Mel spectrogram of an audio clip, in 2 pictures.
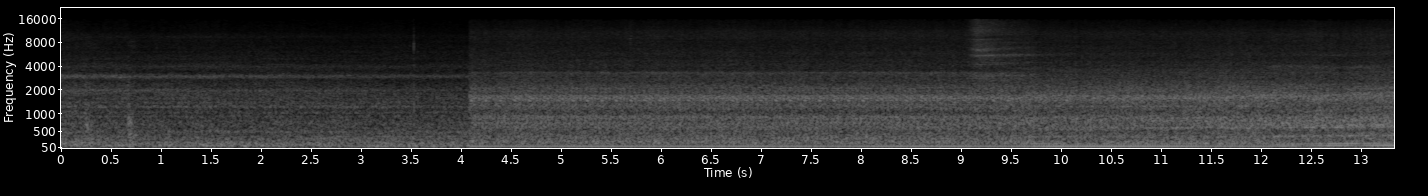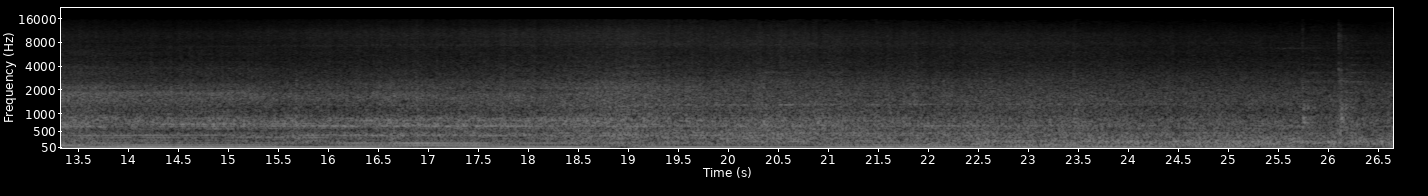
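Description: Train sounds at close range: a steady low drone that steps in pitch about twelve seconds in, with a short hiss of air about nine seconds in.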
